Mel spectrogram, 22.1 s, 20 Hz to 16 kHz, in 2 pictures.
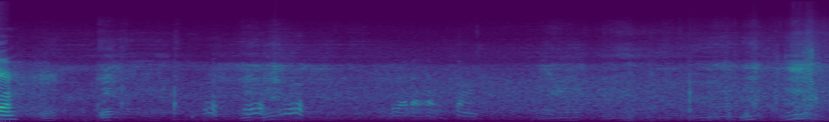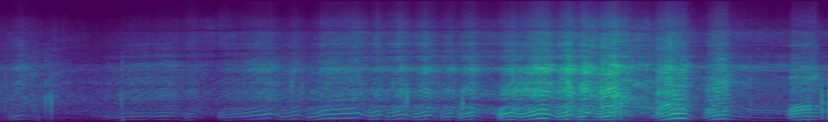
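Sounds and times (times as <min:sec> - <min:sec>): dirt bike engine revving: 0:00.0 - 0:06.4, 0:07.1 - 0:22.0.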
